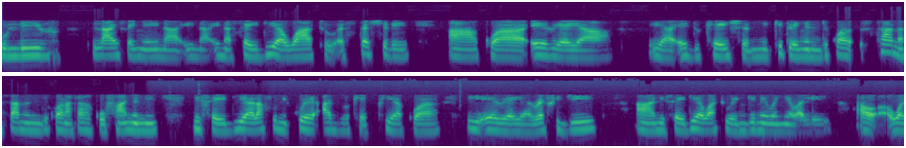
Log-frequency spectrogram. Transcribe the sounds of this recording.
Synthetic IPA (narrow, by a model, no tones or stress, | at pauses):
uliv | lajfjɛɲɛinaʔinaʔinasaiɗiawatʰuɛspɛʃali | akwaɛɾiaja | jaɛd͡ʒukʰeʃɔnːikitujɛɲɛnilikuasanasananilikuanatakakufaɲaninisaiɗiɛhalafunikuwɛʔadvɔkʰɛt̚pʰiakwa | hiːʔɛɾɛajaɹɛfjud͡ʒi | anisaiɗiawatuwɛŋɡinɛwɛɲɛwalḭ | wa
